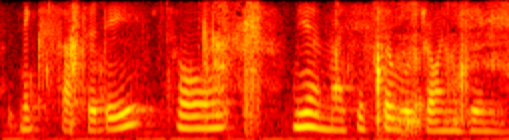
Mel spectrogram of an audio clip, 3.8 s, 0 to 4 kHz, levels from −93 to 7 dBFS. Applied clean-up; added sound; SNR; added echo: none; Chewing, mastication; 3 dB; none.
